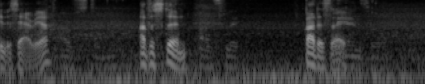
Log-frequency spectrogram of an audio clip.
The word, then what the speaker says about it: Atherstone: Atherstone.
